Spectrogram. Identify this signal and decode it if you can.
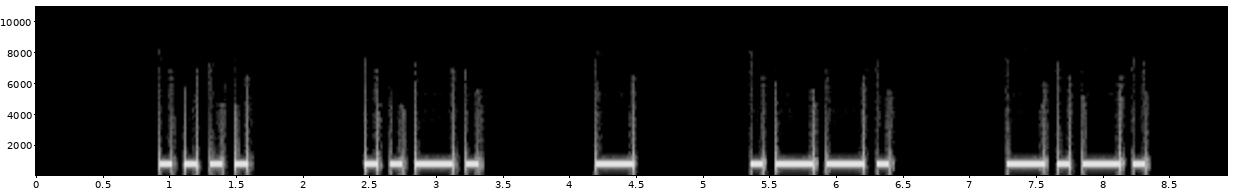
Morse code, heard as a keyed tone, about 13 wpm, spaced as for 7 wpm, 800 Hz. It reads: HFTPC
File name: LEZIONI / 7 GF9Z / 7 GF9Z ws 12wpm 3321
